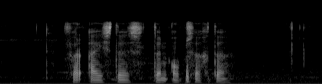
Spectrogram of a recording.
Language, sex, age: Afrikaans, male, 18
